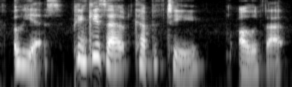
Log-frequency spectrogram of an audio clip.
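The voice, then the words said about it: Terrible put-on posh accent. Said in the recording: “Don't judge my accents. I know they're terrible. That wasn't really an accent of anything anyway.”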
